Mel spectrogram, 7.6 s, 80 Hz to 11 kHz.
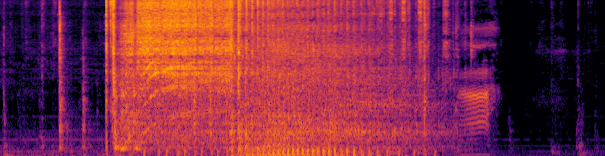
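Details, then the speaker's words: Toro Z4200 TimeCutter 54-inch zero turn mower, flooded in Hurricane Irma, parked about 2 years, after fuel and off-camera fix, started on key: a few quiet clicks, then catches and fires at steady four beats a second; starts normally. "She's firing off."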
